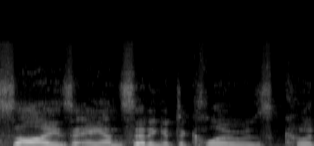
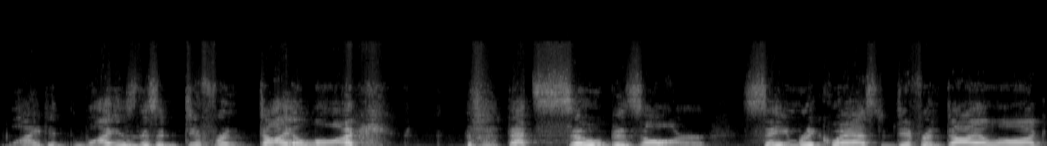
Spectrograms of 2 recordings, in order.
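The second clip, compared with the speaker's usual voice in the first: baffled; 6 semitones higher, 6 dB louder than usual. Real, not acted. Bizarre bug, laughing disbelief.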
